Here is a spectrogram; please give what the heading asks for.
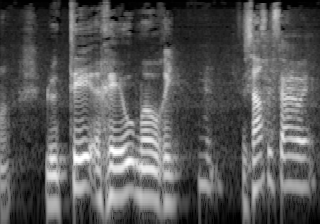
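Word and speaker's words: te reo Māori: Corrigez-moi pour la prononciation. Hein, le te reo maori.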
